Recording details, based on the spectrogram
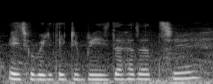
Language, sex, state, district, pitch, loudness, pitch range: Bengali, female, West Bengal, Cooch Behar, 235 Hz, -16 LUFS, 230-245 Hz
